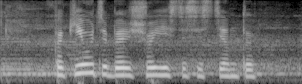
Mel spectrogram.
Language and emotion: Russian, neutral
